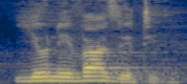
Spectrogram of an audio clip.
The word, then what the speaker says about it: university: It is very wrong to say an university, because university, U is pronounced as U. And therefore, when it is pronounced as U, automatically it becomes a consonant.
